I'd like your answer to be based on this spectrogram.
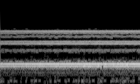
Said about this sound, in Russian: Я сразу скажу нашим слушателям, что звук, который я поставлю, издает iPhone. И вы точно, наверное, никогда такого не слышали. Вот давайте буквально пару секунд он идет. Давайте послушаем.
